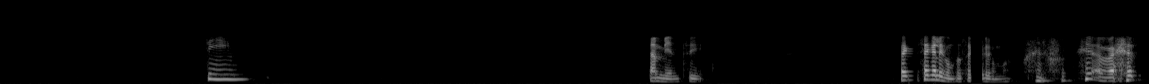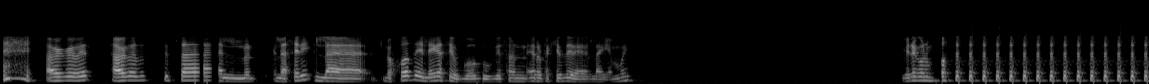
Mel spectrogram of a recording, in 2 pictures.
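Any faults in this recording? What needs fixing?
Packet loss with pitch repetition occurs at 9.09 s, 13.44 to 13.68 s, 16.26 s and 20.85 s. The receiver bridged each gap by repeating the last pitch period and fading it out. The 60 ms gaps sound like a brief buzzy hold. At 13.44 s, 210 ms is lost in bursts over 240 ms, with a longest run of 120 ms, so the sound fades toward silence before returning. A larger jitter buffer or forward error correction would recover these losses.

A playback stall at 9.71 s silences the sound for 120 ms. The player likely ran out of buffered data or its output thread was blocked. The sound stops abruptly and resumes after the gap. Deeper buffering and keeping the audio thread free of blocking calls would prevent this.

Time-compressed catch-up follows the stall, from 9.83 to 9.95 s. The player clears its backlog at twice normal speed by cutting out and cross-fading small segments. 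This part sounds hurried but keeps its normal pitch. Avoiding the stall removes the need for this catch-up.

A broken-record loop runs from 21.08 s to the end of the clip. A 135 ms fragment repeats exactly, back to back, 14 times, and the audio that should have played there is lost. The cause is likely a stalled player, encoder or stream that kept resending the last fragment it held. A watchdog that detects the stall and outputs silence or reconnects would prevent the loop.

The G.711 A-law telephone path is working normally, with its expected narrow band of roughly 200 Hz to 3.4 kHz.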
